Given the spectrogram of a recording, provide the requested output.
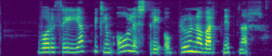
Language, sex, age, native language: Icelandic, female, 30-39, Filipino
